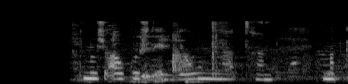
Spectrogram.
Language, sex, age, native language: Icelandic, female, 10, Icelandic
